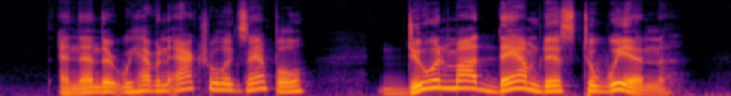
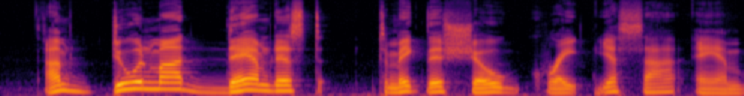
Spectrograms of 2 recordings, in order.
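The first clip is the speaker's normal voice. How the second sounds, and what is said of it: Put-on country accent. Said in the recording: “Why do you go to a country accent”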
